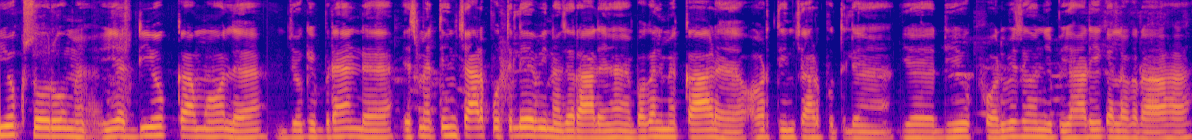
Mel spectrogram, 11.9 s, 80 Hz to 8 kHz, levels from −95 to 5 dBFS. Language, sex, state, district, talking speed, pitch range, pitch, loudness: Hindi, male, Bihar, Araria, 185 wpm, 140-160 Hz, 150 Hz, -21 LUFS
